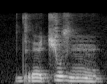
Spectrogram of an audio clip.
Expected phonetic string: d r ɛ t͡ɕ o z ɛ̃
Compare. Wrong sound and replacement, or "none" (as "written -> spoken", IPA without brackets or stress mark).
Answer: none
